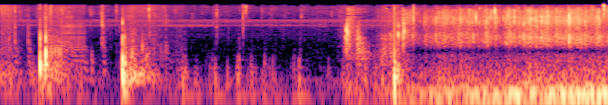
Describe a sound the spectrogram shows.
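A book opens with a rustle of pages.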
